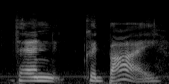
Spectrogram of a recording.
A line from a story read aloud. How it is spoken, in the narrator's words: said Roy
